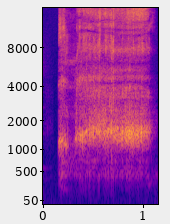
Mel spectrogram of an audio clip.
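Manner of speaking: a breathy mock snort-laugh. Retelling Ariana mocking Thea, imitated snorting laugh. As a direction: imitate her snickering snort. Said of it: "and snorts and starts laughing".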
